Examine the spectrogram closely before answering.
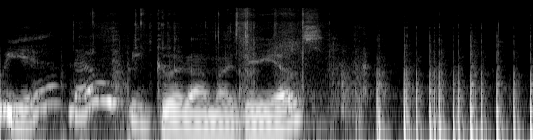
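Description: A stiff sheet of card rustles as it is handled.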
